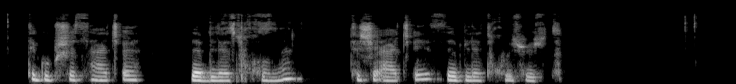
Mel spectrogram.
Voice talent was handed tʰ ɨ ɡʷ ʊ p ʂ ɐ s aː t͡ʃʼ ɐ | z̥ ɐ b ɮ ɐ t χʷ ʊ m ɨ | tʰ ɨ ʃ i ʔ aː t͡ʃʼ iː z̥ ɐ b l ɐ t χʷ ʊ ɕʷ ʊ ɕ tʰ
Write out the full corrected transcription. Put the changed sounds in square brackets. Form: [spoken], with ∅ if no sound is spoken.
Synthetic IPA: tʰ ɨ ɡʷ ʊ p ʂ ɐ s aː t͡ʃʼ ɐ | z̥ ɐ b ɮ ɐ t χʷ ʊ m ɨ | tʰ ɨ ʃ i ʔ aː t͡ʃʼ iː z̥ ɐ b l ɐ t χʷ ʊ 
